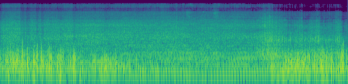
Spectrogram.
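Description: Motorcycle taxi riding along a street: a small scooter's engine running under steady wind buffeting on the microphone, the low rumble and flutter swelling a little near the end.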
